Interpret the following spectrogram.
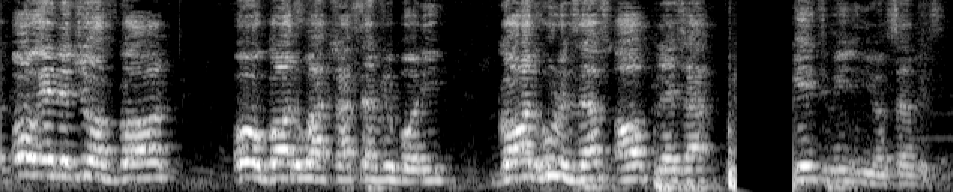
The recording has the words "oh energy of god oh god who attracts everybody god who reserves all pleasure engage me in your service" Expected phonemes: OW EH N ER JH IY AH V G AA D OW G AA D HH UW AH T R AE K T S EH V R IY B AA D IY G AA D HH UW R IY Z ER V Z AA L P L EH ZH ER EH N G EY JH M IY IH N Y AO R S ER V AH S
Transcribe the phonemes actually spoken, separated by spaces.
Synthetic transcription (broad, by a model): OW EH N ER JH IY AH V G AA D OW G AA D HH UW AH T R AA K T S EH V R IY B AA D IY G AA D HH UW R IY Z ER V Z AA L P L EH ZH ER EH G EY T M IY IH N Y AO S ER V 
